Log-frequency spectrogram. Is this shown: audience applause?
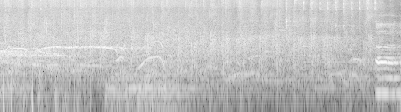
yes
